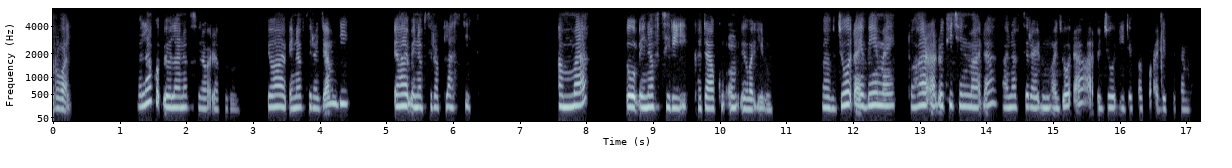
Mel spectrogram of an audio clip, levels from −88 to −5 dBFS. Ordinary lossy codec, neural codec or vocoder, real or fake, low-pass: Opus, 24 kbps; none; real; 5.4 kHz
